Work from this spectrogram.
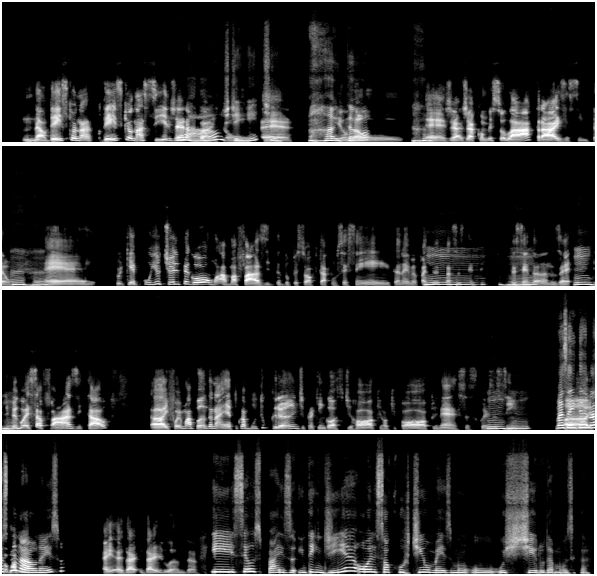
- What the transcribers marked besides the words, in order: chuckle
- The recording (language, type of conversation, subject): Portuguese, podcast, Que música traz lembranças da sua família?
